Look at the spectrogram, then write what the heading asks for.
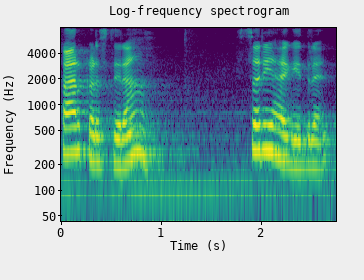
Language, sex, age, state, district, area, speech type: Kannada, female, 30-45, Karnataka, Shimoga, rural, spontaneous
